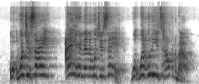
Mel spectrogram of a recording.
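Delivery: very high, rude, dismissive tone. Showing what using your outer voice with a person sounds like: rude, dismissive tone. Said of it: "what I mean by outer voice is like this. ... That's fucking rude and disrespectful".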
